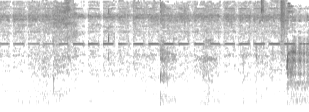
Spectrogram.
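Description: Near silence: faint room hiss with a thin, steady high-pitched whine and a few barely audible ticks.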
